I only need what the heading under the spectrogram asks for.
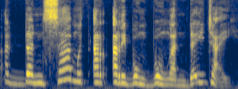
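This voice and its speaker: A woman's voice: high-pitched, big pitch swings, a little slow, fairly bright tone, no echo, exaggerated voice. A woman with a Filipino accent playing a nosy, insistent villager in a comedy radio drama.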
